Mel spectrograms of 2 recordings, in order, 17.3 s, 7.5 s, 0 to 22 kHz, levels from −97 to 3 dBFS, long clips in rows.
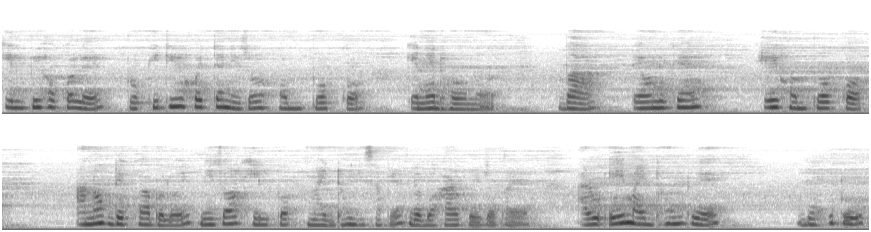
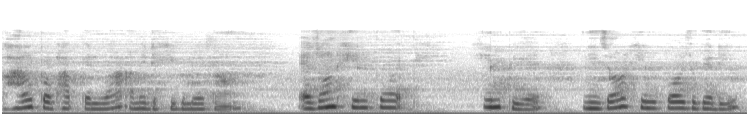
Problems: background sounds at intervals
